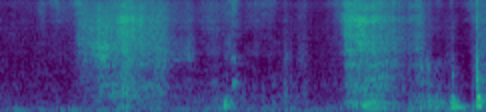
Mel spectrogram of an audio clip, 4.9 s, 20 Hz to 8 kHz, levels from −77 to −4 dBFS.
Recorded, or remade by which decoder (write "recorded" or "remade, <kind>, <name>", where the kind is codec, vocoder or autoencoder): remade, codec, DAC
